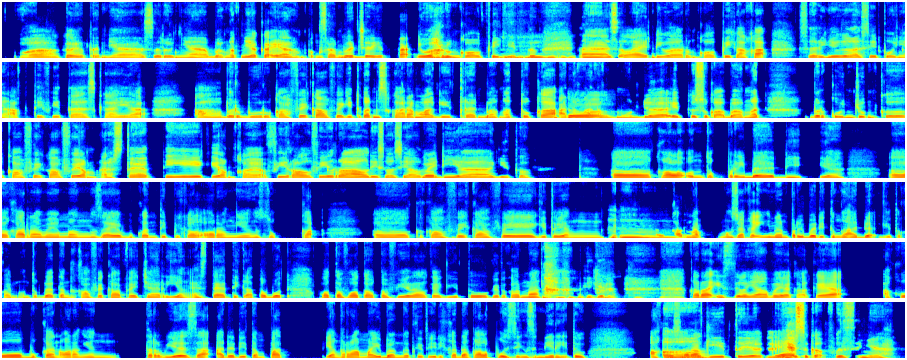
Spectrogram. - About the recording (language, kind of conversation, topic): Indonesian, podcast, Menurutmu, mengapa orang suka berkumpul di warung kopi atau lapak?
- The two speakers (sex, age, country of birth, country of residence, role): female, 25-29, Indonesia, Indonesia, guest; female, 30-34, Indonesia, Indonesia, host
- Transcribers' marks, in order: laughing while speaking: "di"; chuckle; tapping; chuckle; laughing while speaking: "Iya"; chuckle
